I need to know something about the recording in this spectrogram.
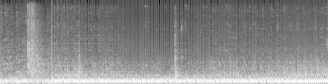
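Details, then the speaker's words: Carbureted car with fuel pressure problems, despite a new fuel pump, new fuel filter and clean carburetor, gives a deep rough drone with scattered pops loud enough to pass for gunshots. Owner suspects a dirty fuel tank. Engine popping, cause unconfirmed. "he turned around he thought it was gunshots we're in Oakland so but but he smiled once he saw it was a car"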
